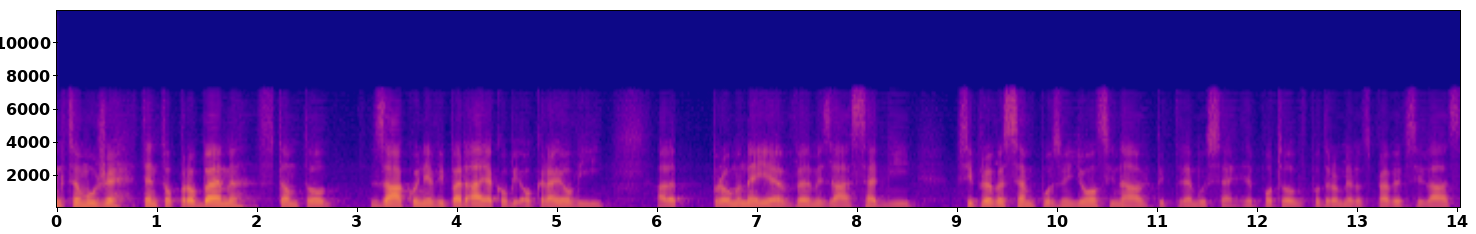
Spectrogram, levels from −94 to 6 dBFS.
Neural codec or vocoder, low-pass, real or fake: codec, 16 kHz, 0.2 kbps, FocalCodec; 7.2 kHz; fake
